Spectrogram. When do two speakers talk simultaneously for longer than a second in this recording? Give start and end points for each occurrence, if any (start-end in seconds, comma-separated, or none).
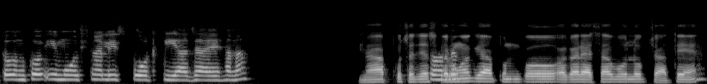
none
